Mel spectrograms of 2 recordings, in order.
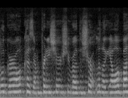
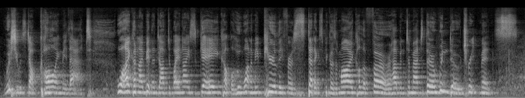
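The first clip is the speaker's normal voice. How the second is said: snooty cat; 4 semitones lower, 7 dB louder than usual. Pretend. Cat complains to its owner.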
